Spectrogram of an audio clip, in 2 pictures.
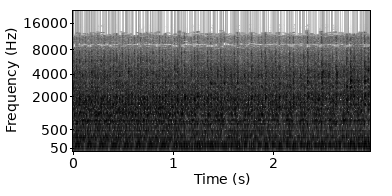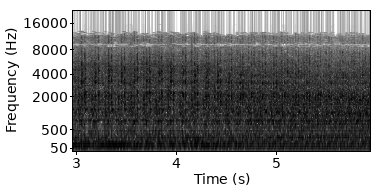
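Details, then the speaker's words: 1939 Caterpillar D4 crawler, D4400 diesel, first run after rebuild, started by pony motor, near a mile altitude: rough uneven idle, rhythm stumbling now and then; engine has a miss, fuel leaks present. "it moved it runs it moves it's got a Miss in the engine I I know we got some work to do"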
